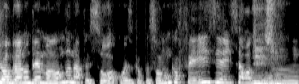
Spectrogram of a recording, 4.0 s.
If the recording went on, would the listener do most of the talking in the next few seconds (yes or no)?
no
